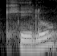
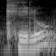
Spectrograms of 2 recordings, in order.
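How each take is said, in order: The two takes are said the same way.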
